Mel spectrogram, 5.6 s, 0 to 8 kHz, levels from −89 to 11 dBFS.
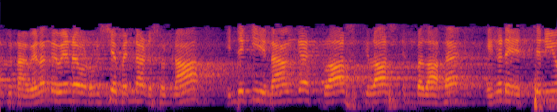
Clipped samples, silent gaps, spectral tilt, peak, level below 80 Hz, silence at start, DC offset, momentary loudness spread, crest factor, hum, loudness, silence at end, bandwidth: under 0.1%; none; -8 dB/octave; 0 dBFS; -58 dBFS; 0 s; under 0.1%; 5 LU; 18 dB; none; -18 LUFS; 0 s; 4.6 kHz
